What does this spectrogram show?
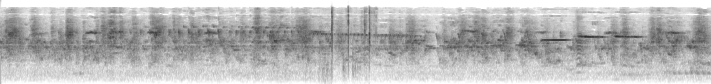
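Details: Budgerigars chattering with scratchy chirps, a brief sharp clatter near the middle, then short whistled notes toward the end.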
